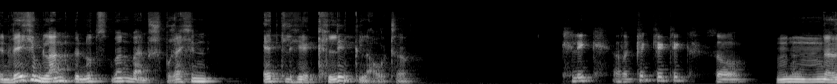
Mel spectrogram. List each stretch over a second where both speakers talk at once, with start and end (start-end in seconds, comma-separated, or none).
none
